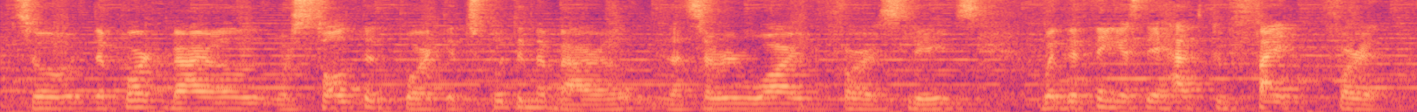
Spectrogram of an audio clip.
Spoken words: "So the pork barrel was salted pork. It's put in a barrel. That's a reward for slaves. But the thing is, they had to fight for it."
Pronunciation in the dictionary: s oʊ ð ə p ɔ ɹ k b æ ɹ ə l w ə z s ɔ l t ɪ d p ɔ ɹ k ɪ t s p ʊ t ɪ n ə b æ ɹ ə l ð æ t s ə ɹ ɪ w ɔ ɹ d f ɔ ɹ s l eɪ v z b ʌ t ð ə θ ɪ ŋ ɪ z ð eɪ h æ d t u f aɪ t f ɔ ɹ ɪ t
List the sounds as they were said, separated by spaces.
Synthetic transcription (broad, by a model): s oʊ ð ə p ɔ ɹ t b æ ɹ ə l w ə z s ɔ l t ɪ d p ɔ ɹ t ɪ t s p ʊ t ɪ n ə b æ ɹ ə l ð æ t s ə ɹ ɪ w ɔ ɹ d f ɔ ɹ s l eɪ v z b ʌ t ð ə θ ɪ ŋ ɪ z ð eɪ h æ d t u f aɪ t f ɔ ɹ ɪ t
